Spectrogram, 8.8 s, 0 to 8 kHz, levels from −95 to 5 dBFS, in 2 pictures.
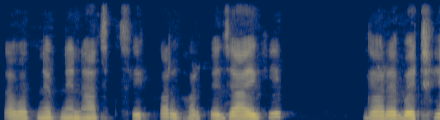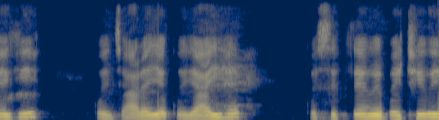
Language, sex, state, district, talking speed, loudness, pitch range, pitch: Hindi, female, Bihar, Begusarai, 155 wpm, -25 LUFS, 190-225 Hz, 205 Hz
